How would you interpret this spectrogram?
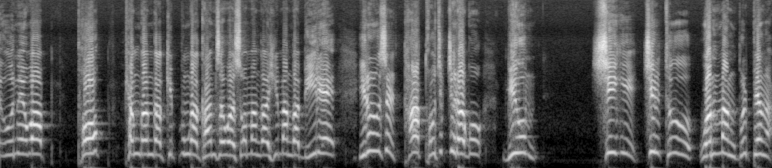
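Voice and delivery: loud, high impassioned sermon; preacher building to full force; fiery preaching. Acted. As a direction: thunder the list of sins.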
